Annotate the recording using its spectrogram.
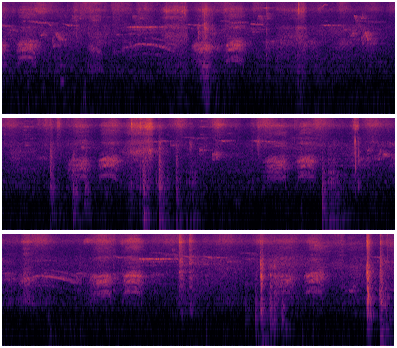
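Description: Crows cawing on and off, in short groups of harsh calls every few seconds.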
